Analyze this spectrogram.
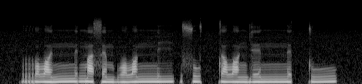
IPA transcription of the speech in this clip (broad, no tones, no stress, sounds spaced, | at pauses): r ʊ lˠ e nː e ŋ͡m a s ɛ m b ʊ lˠ e nː i | s u tː ɛ lˠ ɛ ŋ ɡ e nː e tː u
